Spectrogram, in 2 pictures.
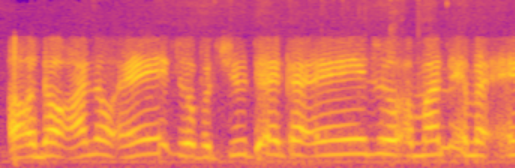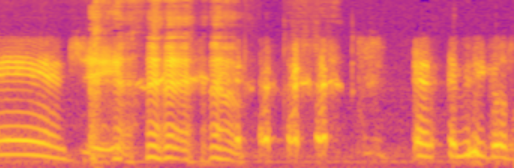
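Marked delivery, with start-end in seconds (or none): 0.1-4.3 high, slow put-on voice; mock waitress. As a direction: correct him like the muddled waitress.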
